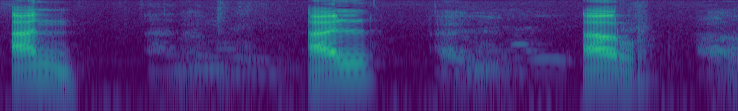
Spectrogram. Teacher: Tu vois que plus ou moins la langue elle tape au même endroit à chaque fois derrière les dents du haut.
